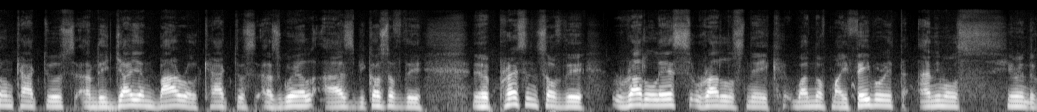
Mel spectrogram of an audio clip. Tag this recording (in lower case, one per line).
speech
